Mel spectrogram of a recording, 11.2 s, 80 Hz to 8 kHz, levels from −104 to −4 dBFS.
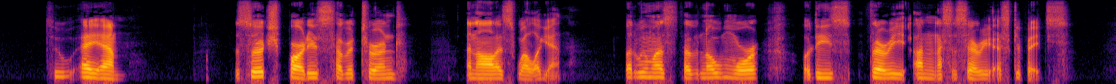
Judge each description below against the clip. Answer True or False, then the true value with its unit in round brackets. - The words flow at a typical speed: False (125 wpm)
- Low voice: True (120 Hz)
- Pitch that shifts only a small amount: True (1.7 semitones)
